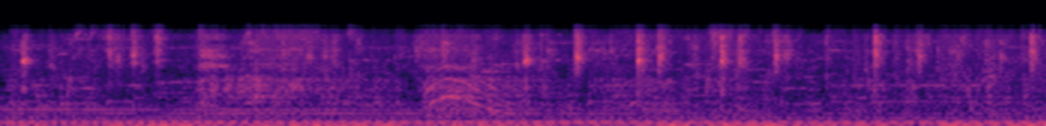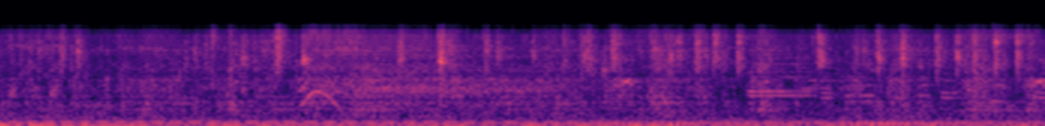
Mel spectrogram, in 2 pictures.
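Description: Upbeat video game music plays through a small speaker.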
